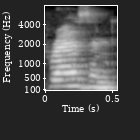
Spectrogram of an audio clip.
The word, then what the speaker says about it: present: you can say be present at make sure that you pronounce this word present with the stress on the first syllable or you can say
